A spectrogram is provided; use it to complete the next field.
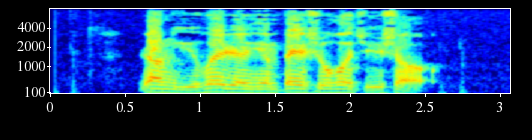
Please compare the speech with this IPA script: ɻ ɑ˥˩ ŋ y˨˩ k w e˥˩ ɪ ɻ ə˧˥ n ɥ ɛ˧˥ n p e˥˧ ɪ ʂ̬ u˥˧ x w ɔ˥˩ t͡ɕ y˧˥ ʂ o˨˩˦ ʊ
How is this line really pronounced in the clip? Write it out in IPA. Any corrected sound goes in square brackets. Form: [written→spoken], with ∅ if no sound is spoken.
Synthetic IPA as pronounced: ɻ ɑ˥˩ ŋ y˨˩ [k→x] w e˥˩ ɪ ɻ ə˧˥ n ɥ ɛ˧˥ n p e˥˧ ɪ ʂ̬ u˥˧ x w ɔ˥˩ t͡ɕ y˧˥ ʂ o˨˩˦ ʊ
